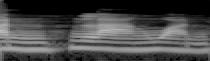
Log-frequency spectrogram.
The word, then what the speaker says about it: รางวัล: สะกด ดู เลย ค่ะ รอ อา ง ราง วอ อะ นอ วัน รางวัล เพราะ ว่า อ่าน เป็น แม่ กน นะ คะ ก็ คือ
